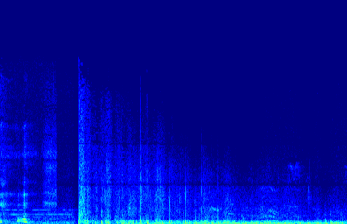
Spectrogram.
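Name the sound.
ceremonial cannon firing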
